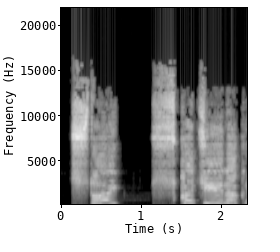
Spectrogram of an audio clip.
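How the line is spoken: Shouting man. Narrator (Russian): кричал господин

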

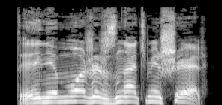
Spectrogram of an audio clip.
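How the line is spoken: Growl. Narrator (Russian): прорычал он

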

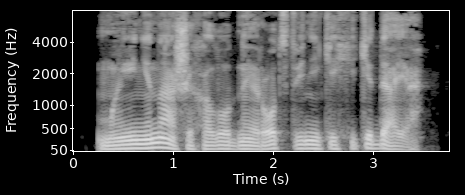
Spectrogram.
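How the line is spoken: Quiet reply. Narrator (Russian): тихо ответил мой господин

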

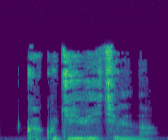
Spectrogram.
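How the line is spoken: Whisper. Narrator (Russian): прошептала она

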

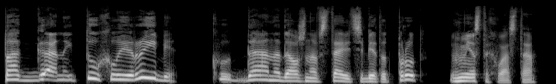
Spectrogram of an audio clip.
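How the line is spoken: Giggling despite being upset. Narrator (Russian): Ки, как не огорчен был, не удержался, хихикнул

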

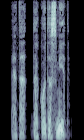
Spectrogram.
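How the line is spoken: Bartender whispering in ear. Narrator (Russian): шептал между тем на ухо бубновому Джиму бармен

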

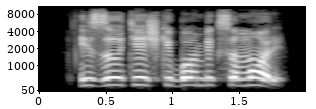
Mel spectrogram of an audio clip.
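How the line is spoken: Plain. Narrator (Russian): ответила она

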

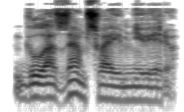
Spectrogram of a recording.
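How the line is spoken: Whisper. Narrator (Russian): шепнул я Верити

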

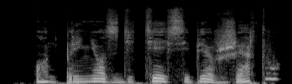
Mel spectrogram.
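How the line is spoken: Quiet sly question. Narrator (Russian): тихо спросил лукавый

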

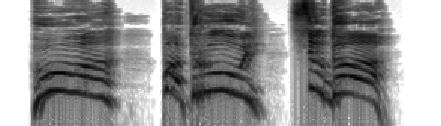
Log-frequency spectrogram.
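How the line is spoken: Shout. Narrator (Russian): Не знаю, кто кричал, но точно не сборщик

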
